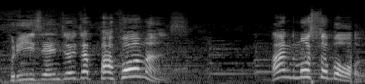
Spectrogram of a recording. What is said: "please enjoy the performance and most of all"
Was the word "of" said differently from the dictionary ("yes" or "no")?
yes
